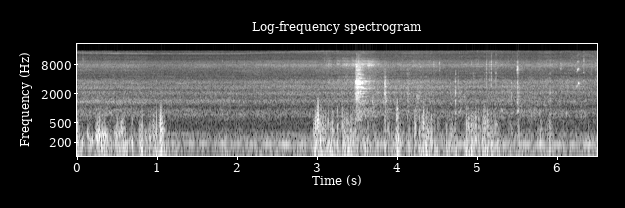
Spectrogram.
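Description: Hydraulic excavator's diesel engine running steadily, with louder surges of rumble near the start and again about three to five seconds in as it works.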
